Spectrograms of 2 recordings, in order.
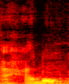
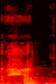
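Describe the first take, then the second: First: Ahadun with the -un heard, rising; full -un ending. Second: Ahad halted on d, softly; stopped ending. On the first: Teacher showing the form being replaced, full -un ending. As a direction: keep the final -un on ahadun. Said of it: "Au lieu de dire ahadun". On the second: Teacher showing the sukun ending, stopped on d. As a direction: finish ahad on d with no vowel after. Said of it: "on va dire ahad". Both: Shown as a demonstration.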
